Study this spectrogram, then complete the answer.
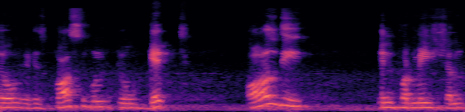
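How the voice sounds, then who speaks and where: Somewhat breathy and fairly high-pitched, a man talks at a fairly slow pace with ordinary pitch variation amid audible room echo. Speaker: pharmacology resource person. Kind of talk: lecture. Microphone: too quiet.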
